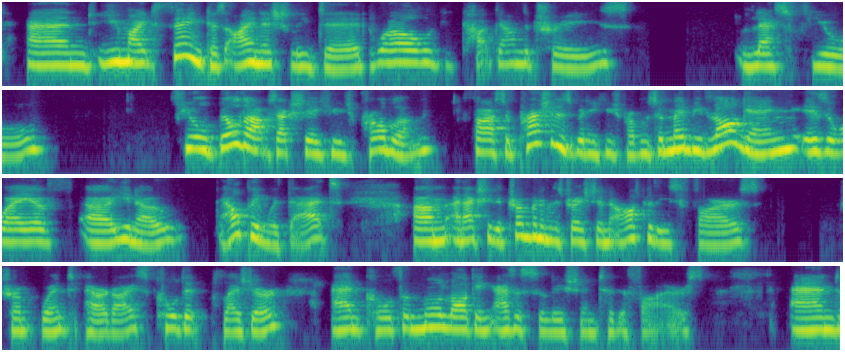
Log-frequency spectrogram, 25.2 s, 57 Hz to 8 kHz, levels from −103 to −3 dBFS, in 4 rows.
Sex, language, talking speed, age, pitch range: female, English, 165 wpm, 40-59, 175-225 Hz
